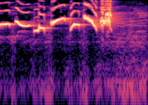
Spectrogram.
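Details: Oriental magpie-robin (kacer) ngoceh song for therapy to get idle birds singing without stopping: six rapid, loud, slurred whistles rising and dipping, ending in a harsher buzzy note, then near silence.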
